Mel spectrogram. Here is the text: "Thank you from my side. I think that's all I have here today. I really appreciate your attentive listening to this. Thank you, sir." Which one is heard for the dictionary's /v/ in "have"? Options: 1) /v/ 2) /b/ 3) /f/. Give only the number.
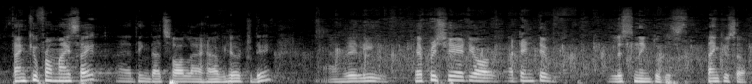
1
